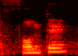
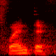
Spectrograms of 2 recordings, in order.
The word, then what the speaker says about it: Fuente: from El Septimo and he keep referring Fuente as a Fonte which doesn't make any sense. I don't know if he on purpose called him Fonte. It's not Fuente just called him Fonte which I don't know it's it's not that hard to pronounce it. Fuente is Fuente not Font and and with the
